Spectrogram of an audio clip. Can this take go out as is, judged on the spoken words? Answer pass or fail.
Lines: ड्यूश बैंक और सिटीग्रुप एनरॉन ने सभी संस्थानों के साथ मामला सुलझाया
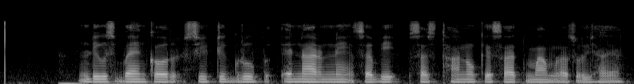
pass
